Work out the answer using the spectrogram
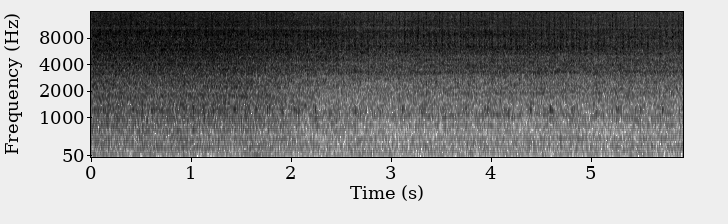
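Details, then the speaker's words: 2002 Chevy Avalanche 1500 5.3L V8, 214,000 miles, warm idle: a fast regular diesel-like ticking clatter of about three to four a second, worsening over a year. The owner likens it to a Ford 5.4 Triton cam phaser tick; source not found. "sounds like a 54 Triton s like a diesel"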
